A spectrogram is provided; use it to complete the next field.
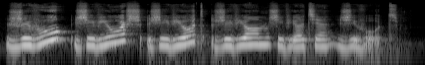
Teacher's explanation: So жить, to live, becomes живу, живешь, живет, живем, живете, живут. The stress is always fixed on the ending. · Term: fixed end stress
